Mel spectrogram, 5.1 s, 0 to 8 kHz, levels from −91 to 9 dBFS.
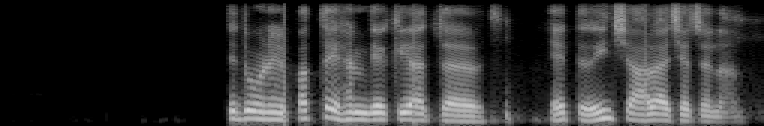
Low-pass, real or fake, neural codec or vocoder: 7.2 kHz; fake; codec, 24 kHz, 0.9 kbps, WavTokenizer, large speech release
